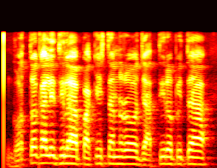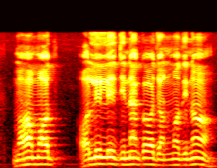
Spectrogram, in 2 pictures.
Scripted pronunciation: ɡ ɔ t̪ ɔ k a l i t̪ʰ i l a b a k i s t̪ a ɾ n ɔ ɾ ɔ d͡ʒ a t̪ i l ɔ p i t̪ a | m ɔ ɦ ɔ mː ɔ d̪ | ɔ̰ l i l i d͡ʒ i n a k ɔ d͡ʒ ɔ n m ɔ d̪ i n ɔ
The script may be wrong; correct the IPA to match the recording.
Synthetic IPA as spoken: ɡ ɔ t̪ ɔ k a l i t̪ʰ i l a p a k i s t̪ a n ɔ ɾ ɔ d͡ʒ a t̪ i ɾ ɔ p i t̪ a | m ɔ ɦ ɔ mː ɔ d̪ | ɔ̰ l i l i d͡ʒ i n a k ɔ d͡ʒ ɔ n m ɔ d̪ i n ɔ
